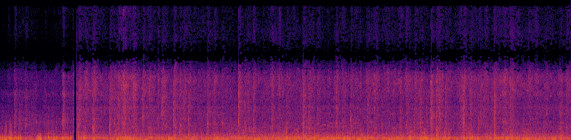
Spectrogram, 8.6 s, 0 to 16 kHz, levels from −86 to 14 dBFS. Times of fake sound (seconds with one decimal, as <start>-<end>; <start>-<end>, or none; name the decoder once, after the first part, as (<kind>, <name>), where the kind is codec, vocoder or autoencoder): 0.5-1.7 (codec, SNAC); 7.5-8.6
